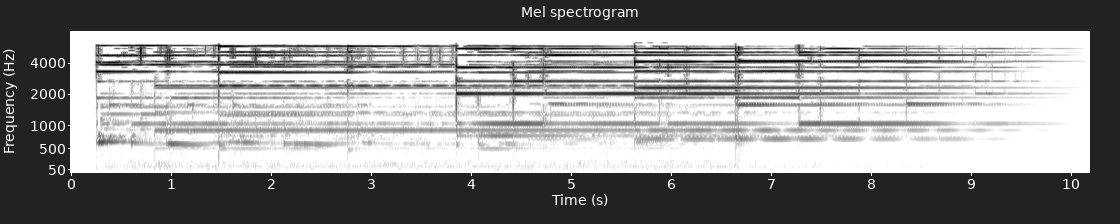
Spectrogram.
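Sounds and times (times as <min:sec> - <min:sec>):
large garden bells ringing: 0:00.2 - 0:10.1.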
